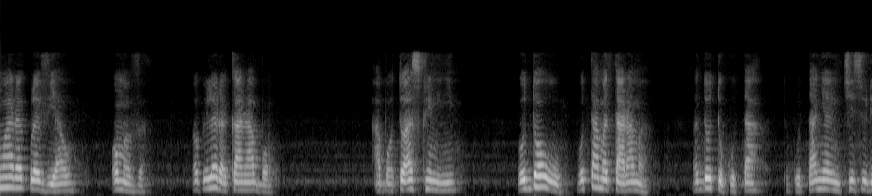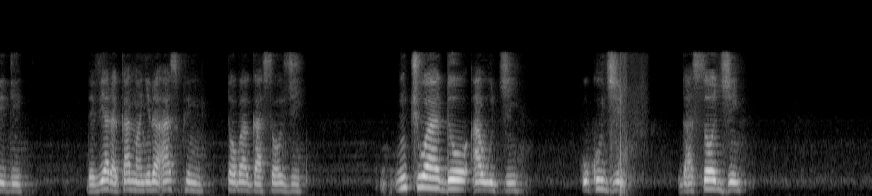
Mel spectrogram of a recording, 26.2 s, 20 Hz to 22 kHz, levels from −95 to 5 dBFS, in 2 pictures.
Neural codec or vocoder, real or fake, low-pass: codec, 16 kHz in and 24 kHz out, 1 kbps, XY-Tokenizer; fake; 7.2 kHz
